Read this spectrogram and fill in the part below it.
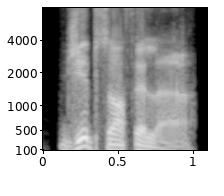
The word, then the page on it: Gypsophila: British English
